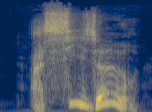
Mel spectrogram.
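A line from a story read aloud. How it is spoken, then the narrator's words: Surprised exclamation. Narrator (French): s'exclama ma tante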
